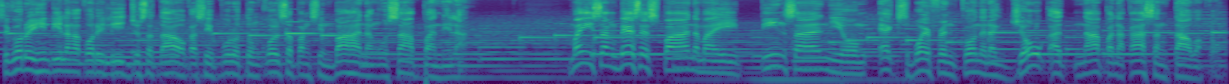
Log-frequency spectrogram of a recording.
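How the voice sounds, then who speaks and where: A man narrating a love story as a radio host, in an emotive, deliberate storytelling manner. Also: fairly high pitch, animated. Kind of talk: dramatic narration of a love letter. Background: music.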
